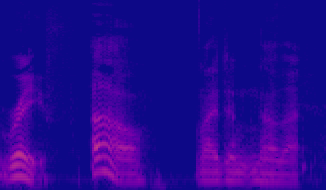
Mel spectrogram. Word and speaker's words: Ralph: was Rafe that hm Ralph Rafe it's in Britain they pronounce it Rafe oh I didn't know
